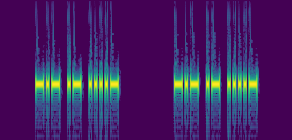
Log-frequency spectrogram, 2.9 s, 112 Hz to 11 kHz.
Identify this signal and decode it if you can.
Morse code, heard as a keyed tone, about 46 wpm, 700 Hz. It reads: KA4 KA4
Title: USA Call Sign Prefixes - Repeated 2x - 45wpm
